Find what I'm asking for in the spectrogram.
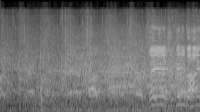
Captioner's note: crowd cheering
